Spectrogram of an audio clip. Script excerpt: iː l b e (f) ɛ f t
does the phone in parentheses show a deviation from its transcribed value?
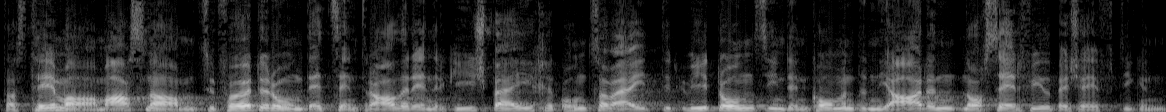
yes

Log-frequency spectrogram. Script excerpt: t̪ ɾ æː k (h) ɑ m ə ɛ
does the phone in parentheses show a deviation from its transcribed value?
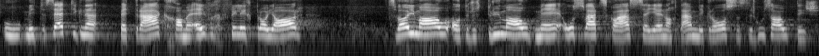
yes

